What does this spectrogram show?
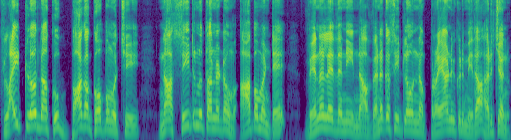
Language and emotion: Telugu, angry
